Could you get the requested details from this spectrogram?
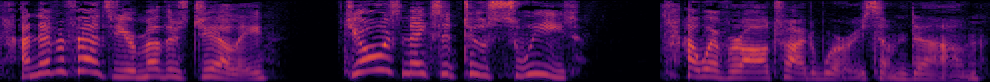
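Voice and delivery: put-on high, complaining old woman; sour old aunt. Old aunt to Diana about her mother's jelly, sour. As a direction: find fault with the gift, high and grudging.

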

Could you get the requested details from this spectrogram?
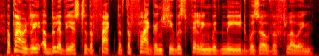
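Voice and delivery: usual speaking voice

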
